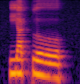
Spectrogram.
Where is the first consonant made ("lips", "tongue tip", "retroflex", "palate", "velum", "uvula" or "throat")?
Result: palate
